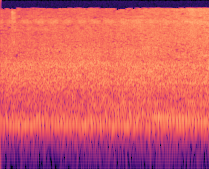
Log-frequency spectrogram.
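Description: Road traffic passing, a steady rush of engines and tyres, with a low engine hum growing as a car draws near toward the end.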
